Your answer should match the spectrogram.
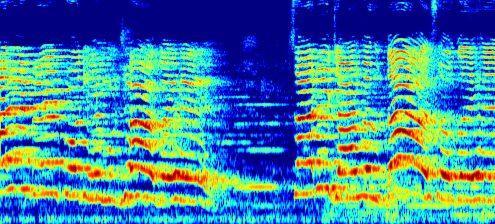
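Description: A child singing a melody in held, bending notes, in two phrases with a short pause about three seconds in.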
